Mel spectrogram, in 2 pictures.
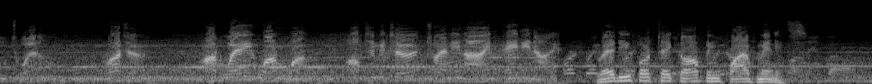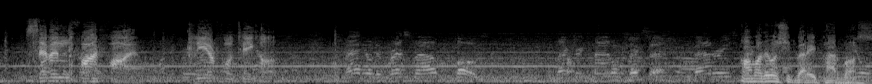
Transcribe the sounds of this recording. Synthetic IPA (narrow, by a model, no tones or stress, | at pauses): tʰwɛ̰lv | ɹɔd͡ʒə̰˞ | ɹanweɪwʌ̃nwʌ̃n | ɔltʰɪmitʰəɹtʰwɛ̃ntinãɪ̃neɪɾinã̰ɪ̃nɹɛdifɔɹtʰeɪkɔfɪ̃nfaɪvmɪnɪts | sɛvə̃nfaɪvfaɪv | kʰliəɹfɔɹtʰekʰɔ̰f | pɹɛsna | o | lɛtɹɪkæn | bæɾiɒːmɒːd̪eɒːʃiːd̪bæɾɒːjepʰæ̰ɾvɒ̰ːz̥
